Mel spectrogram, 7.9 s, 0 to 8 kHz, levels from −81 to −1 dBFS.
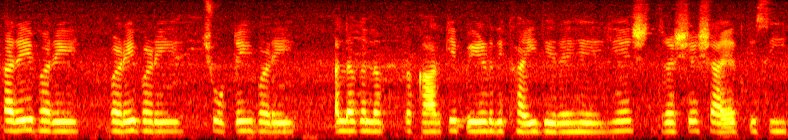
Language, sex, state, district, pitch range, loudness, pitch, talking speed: Hindi, female, Gujarat, Gandhinagar, 195-205 Hz, -17 LUFS, 200 Hz, 150 wpm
